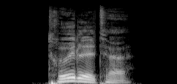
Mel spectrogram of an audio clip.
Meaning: inflection of trödeln: 1. first/third-person singular preterite 2. first/third-person singular subjunctive II
- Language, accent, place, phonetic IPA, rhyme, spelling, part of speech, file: German, Germany, Berlin, [ˈtʁøːdl̩tə], -øːdl̩tə, trödelte, verb, De-trödelte.ogg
